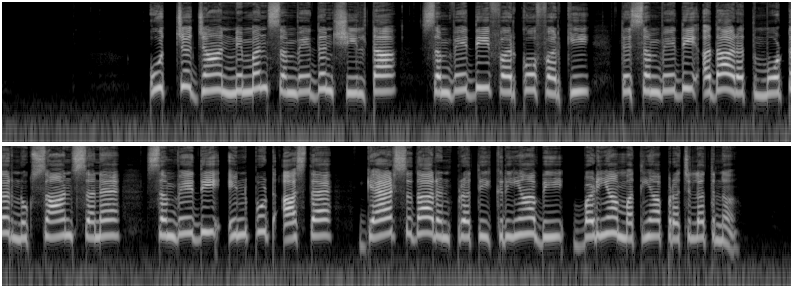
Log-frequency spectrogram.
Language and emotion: Dogri, neutral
